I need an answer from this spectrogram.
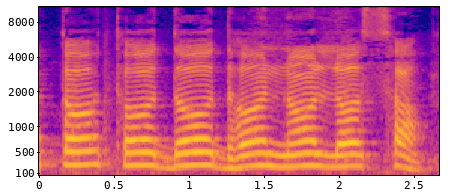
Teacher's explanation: दंत यानी कि दांत, जिसको बोलते समय जीभ हमारी दांत से टच होती है, उसको हम दंत वर्ण कहते हैं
